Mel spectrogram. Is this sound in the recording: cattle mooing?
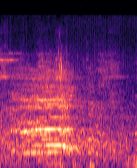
yes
